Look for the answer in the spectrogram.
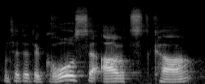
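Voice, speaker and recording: A man's voice: medium pitch, animated, normal speed, creaky, husky. A man giving an earnest religious lesson, telling a story with restarts and filler sounds.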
